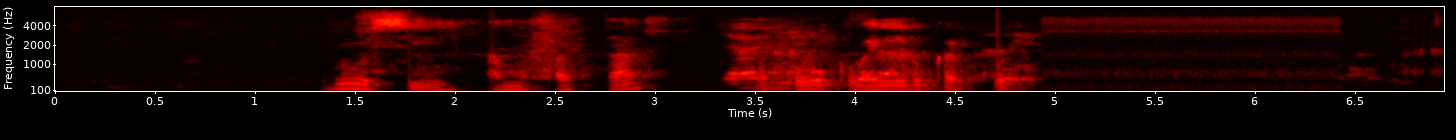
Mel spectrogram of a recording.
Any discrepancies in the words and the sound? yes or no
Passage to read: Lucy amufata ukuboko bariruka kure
no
